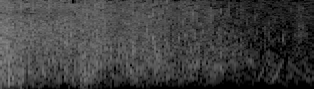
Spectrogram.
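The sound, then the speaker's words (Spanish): Water splashes as a young woman dives into a swimming pool: a quick burst of spray at the start, then a softer churn of water that fades away. “Camina hasta el borde de la piscina y clava su mirada en él. Las tira al agua. Paul las observa hundirse. La joven se zambulle.”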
